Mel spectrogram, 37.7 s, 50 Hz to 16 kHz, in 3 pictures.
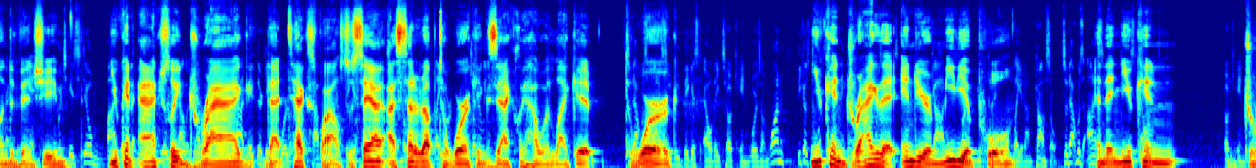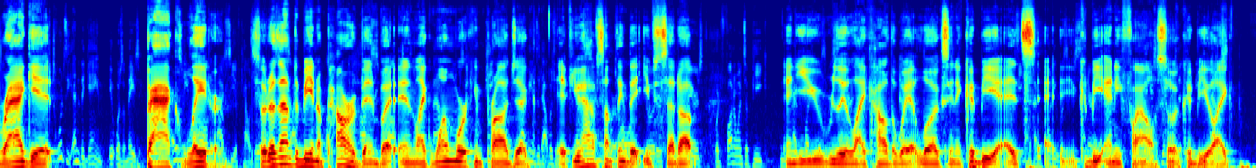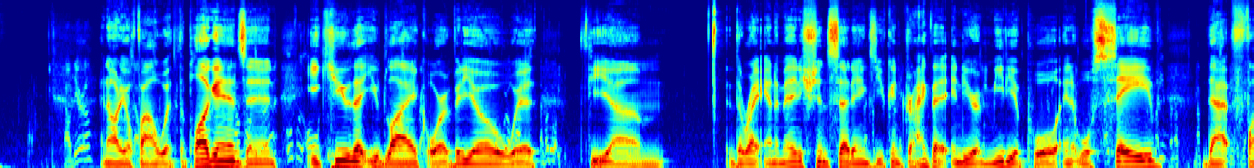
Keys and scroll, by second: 4.8-6.2 typing, 7.5 s, 9.8 d, 11.3-15.9 typing, 22.1 space, 23.0 space, 24.8-30.4 typing.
